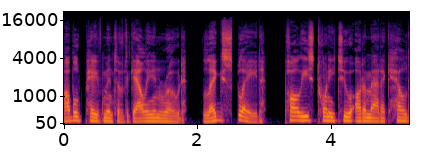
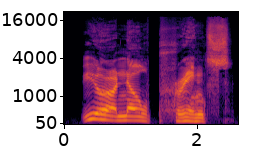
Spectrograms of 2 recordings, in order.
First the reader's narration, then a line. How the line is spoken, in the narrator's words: she said in that rumbling baritone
